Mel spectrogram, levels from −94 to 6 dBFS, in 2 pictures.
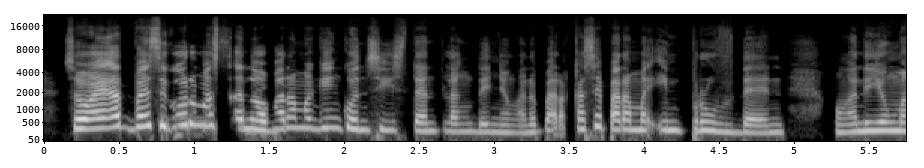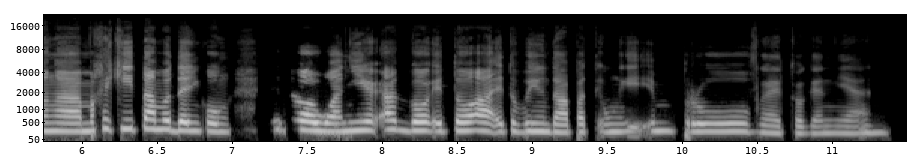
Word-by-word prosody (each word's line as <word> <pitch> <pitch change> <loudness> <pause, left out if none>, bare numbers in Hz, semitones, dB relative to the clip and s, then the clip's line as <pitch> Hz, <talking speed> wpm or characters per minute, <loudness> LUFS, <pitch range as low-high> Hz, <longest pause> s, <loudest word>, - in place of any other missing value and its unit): So 300 - +7
I 315 +3 +6
advice 360 +4 +4
siguro 400 +3 +3
mas 380 -1 -1
ano 285 -3 +3
parang 295 +3 -1
maging 320 +1 -3
consistent 260 -5 -2
lang 225 -1 -7
din 210 -2 -5
yung 200 - -12
ano 205 - -6
para - - -3
kasi 330 +5 -1
para 275 0 +2
ma-improve 260 -4 -2
din 200 0 -4 0.3
kung 210 - -6
ano 225 - -1
yung 250 0 +3
mga 235 -1 +1
makikita 295 +4 -1
mo 280 - +1
din 245 -2 +3
kung 225 -2 -2 0.3
ito 270 +1 -5
one 230 0 0
year 255 +1 0
ago 250 -3 +1
ito, 235 +1 -1
ah, 245 -2 +3
ito 220 - -6
pa 230 - -8
yung 225 - -2
dapat 210 0 -3
kong 220 +1 -7
i-improve, 225 -1 -5
ganito-ganyan. 185 0 -11
240 Hz, 205 wpm, -24 LUFS, 220-275 Hz, 0.3 s, So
